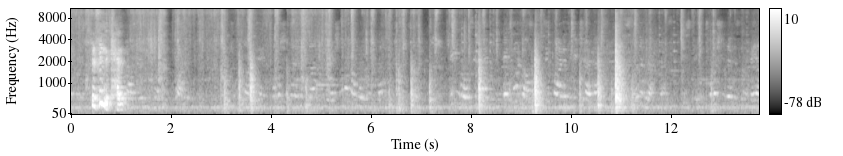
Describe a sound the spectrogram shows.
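Hands squish and knead raw minced meat in a bowl.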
